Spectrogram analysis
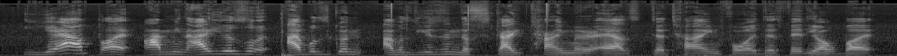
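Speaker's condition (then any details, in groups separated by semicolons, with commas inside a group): Cerebral palsy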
